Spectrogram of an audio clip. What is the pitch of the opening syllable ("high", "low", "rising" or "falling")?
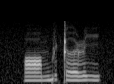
low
